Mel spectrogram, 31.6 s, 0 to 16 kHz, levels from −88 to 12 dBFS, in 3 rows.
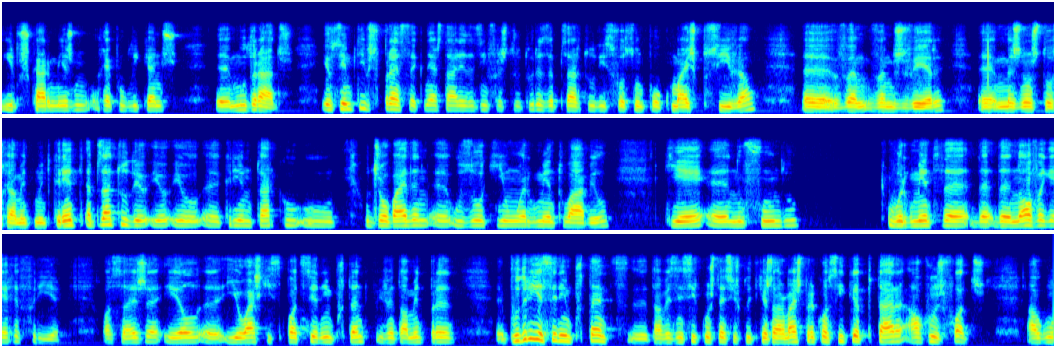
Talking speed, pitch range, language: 165 wpm, 140-160 Hz, Portuguese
